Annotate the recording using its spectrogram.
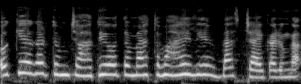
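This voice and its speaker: A woman does a put-on, squeaky character voice at an extremely high pitch, with fairly even intonation and very even loudness. She talks at a fairly quick pace, and the sound is dry and close with no echo. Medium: read story. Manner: gentle, reassuring.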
